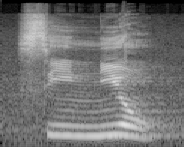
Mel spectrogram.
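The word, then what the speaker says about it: signaux: newspapers so you see the pronunciation also changes signal in order to make it plural it becomes see Neo so you cut Al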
